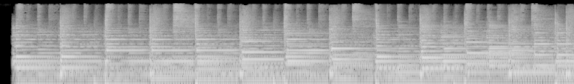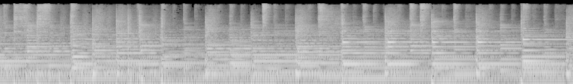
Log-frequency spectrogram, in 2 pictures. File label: Band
